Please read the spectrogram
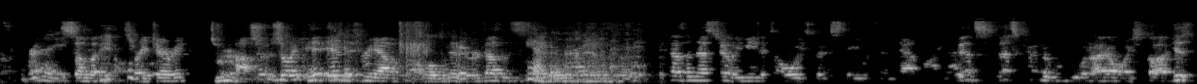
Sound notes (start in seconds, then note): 2.5 people chattering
